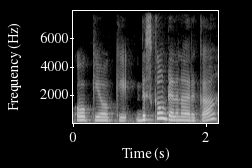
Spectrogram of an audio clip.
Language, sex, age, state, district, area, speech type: Tamil, female, 30-45, Tamil Nadu, Mayiladuthurai, rural, spontaneous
